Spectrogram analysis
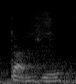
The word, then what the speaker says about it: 感觉: So how do you pronounce feeling? 感觉。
